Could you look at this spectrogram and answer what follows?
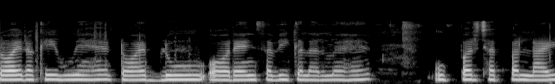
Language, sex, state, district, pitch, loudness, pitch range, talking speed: Hindi, female, Chhattisgarh, Bilaspur, 215 Hz, -16 LUFS, 210-220 Hz, 195 wpm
